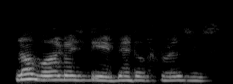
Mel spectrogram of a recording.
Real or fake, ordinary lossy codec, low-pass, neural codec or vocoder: fake; none; 7.2 kHz; codec, 44.1 kHz, 3.4 kbps, Pupu-Codec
